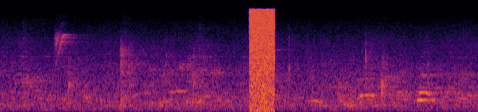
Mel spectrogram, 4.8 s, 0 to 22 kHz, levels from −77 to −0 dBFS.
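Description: From about 2.50 to 2.75 s, a quarter of a second of samples is built from the wrong bytes. The reader misassembles each sample, so the jittery low-order bits land in the loud part of the value. What you hear is a harsh burst of loud broadband noise.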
